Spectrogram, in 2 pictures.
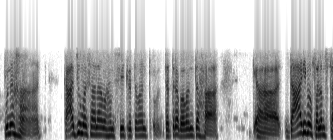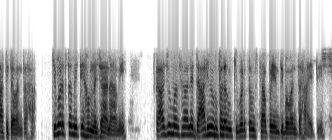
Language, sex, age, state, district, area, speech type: Sanskrit, male, 18-30, Karnataka, Chikkamagaluru, rural, conversation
